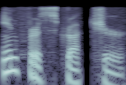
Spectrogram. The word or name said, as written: infrastructure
